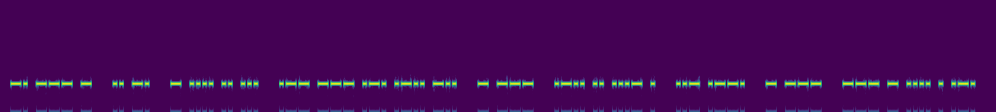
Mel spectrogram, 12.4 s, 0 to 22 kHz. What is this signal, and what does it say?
Morse code, heard as a keyed tone, about 30 wpm, 1000 Hz. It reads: NOT IN THIS WORLD TO LIVE UP TO OTHER
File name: qotdfiles / 30wpm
